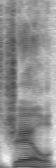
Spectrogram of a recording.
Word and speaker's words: gaol: He spells jail Gaol. What? That's jail. Not jail? Every other word is spelled normal.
